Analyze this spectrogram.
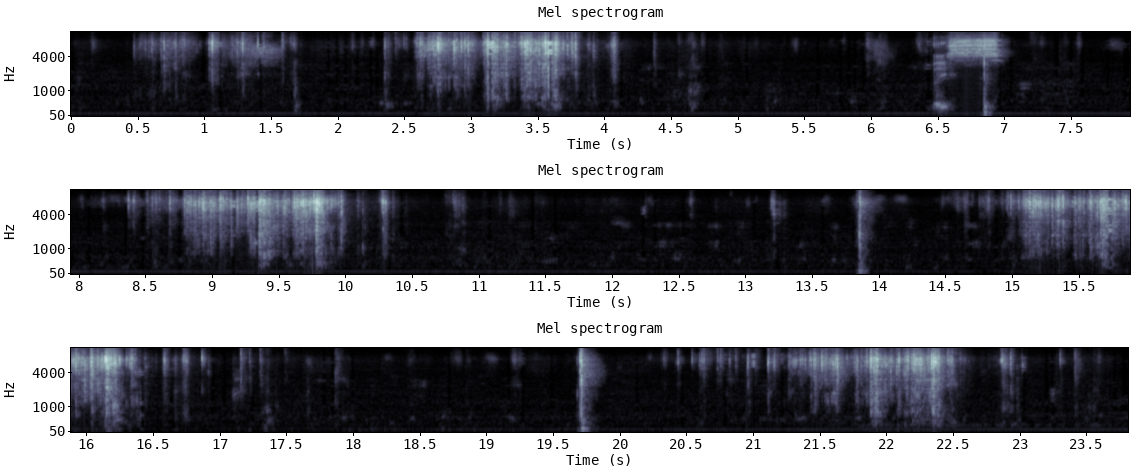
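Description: A foil wrapper crinkles and tears open in bursts.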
